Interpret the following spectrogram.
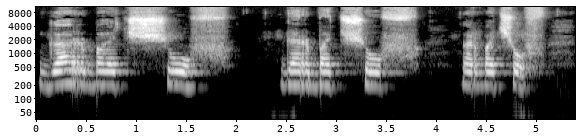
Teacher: So, in the end, it turns to F · So it's not voiced in the end, it's unvoiced.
